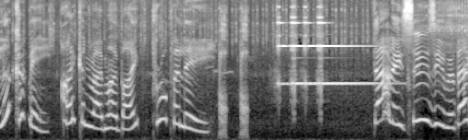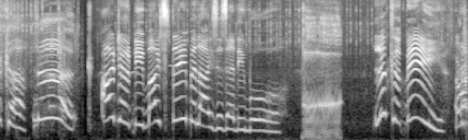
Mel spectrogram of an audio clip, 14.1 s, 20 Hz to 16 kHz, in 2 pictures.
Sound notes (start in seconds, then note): 3.2 snorts; 4.0 bicycle bell rings; 11.5 snorts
